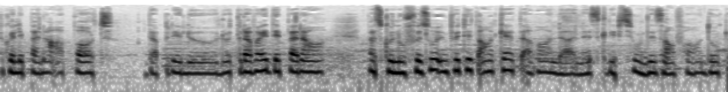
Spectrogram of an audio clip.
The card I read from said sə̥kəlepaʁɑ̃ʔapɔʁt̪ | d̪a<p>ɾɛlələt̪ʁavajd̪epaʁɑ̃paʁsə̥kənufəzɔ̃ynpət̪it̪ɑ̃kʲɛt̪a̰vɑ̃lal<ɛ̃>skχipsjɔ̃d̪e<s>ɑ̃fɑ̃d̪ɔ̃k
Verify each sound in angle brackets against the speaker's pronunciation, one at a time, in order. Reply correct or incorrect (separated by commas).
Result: correct, correct, incorrect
